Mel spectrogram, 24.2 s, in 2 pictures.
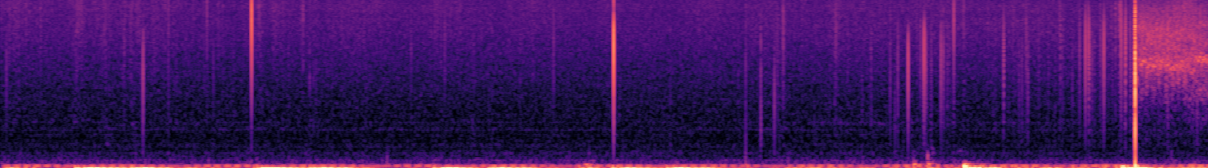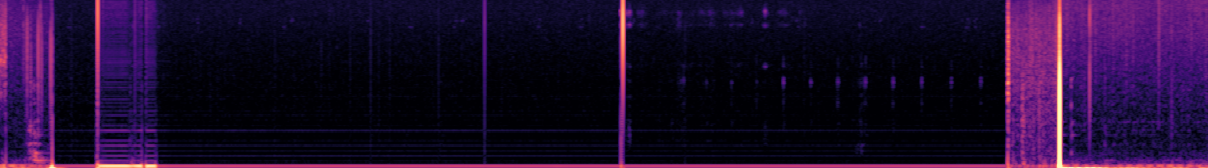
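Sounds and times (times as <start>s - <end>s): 
vinyl record noise: 0.0s - 13.7s, 22.2s - 24.1s.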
